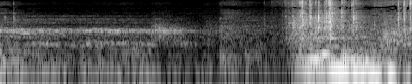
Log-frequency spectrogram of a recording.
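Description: The plastic wrapping of a pack of sandwich thins rustles faintly as it is handled. About one and a half seconds in, a low-pitched man's voice gives a short reply.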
